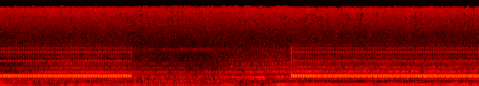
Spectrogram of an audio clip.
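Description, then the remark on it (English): A mobile phone ringback tone after a number is dialled: a steady electronic buzz sounds for over a second, pauses, then returns, heard clearly and alone through the earpiece with no voices. “As they sit up, they reach into the pocket of the trench coat they wear, pulls out a mobile phone, dials in a number, and holds it up to their feathered ear.”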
